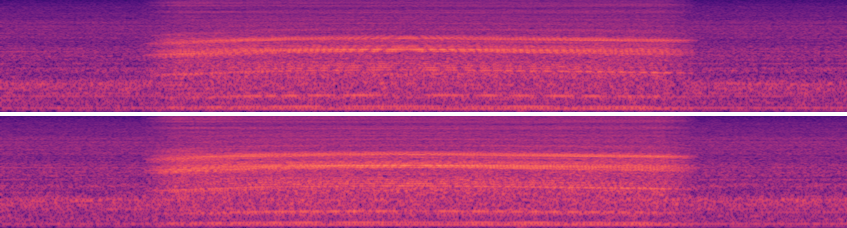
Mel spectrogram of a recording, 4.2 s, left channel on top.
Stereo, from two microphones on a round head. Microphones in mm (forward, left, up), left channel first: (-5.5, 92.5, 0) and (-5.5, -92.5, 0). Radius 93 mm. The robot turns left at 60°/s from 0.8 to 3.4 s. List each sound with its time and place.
Only background noise.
